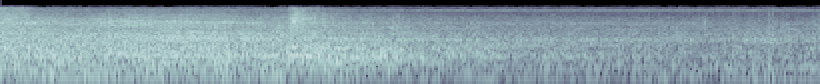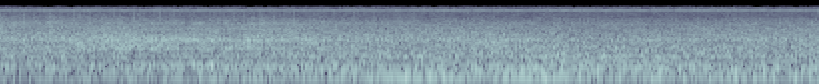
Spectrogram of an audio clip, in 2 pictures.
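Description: Passenger train passing close by at speed, a loud rushing rumble of wheels on rail with a sharp click about a second and a half in. About two seconds in the last car clears and the noise falls to a quieter, steady rumble as the train pulls away.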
